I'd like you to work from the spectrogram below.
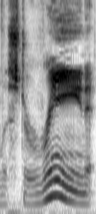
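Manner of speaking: Liste-RINE, last syllable lifted; stress on third beat. Shown as a demonstration. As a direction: lean on the RINE ending of "Listerine". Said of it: "accents the third".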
